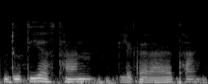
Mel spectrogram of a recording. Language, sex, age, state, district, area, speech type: Hindi, male, 45-60, Uttar Pradesh, Sonbhadra, rural, spontaneous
